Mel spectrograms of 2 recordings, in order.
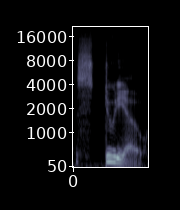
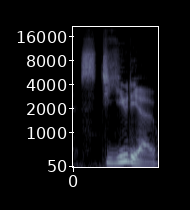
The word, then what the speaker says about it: studio: British version stud sto Studio the American version is studio studio so they say something like s dud something like that studio stud St St but we say studio with a studio in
